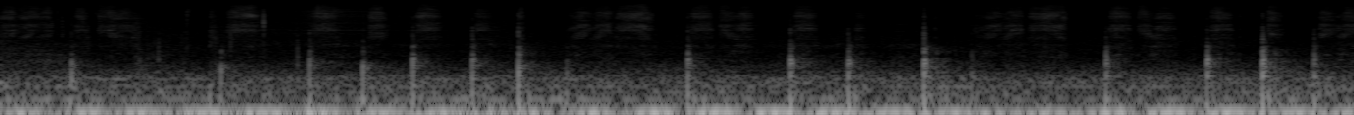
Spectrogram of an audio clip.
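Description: A pen scratches out the word highlighter on paper, with many quick, crisp strokes in an irregular rhythm continuing for several seconds over a steady low hum.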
